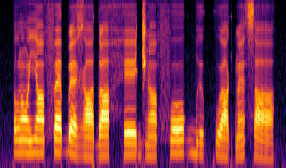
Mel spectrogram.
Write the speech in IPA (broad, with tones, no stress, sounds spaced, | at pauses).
l ɔ̃˦ j ã˦ f ɛ˦ ɓ ɛ˨ ɣ a˨ ɗ a˧ h eː˧ d͡ʒ ã˨ f oː˦ ɡ͡b ɨ˨˦ kʷ aː˨ k͡p ɛ̃˦ s aː˨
